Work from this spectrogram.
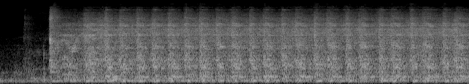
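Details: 2000 Chevy S10 pickup, 2.2 L engine, died after a downstream O2 sensor replacement: starter spins fast and light with an uneven whirr, never catches despite spark and fuel, sounds like no compression; crank signal but missing cam signal, broken timing chain.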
